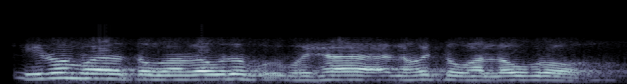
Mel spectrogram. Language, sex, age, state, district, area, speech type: Manipuri, male, 60+, Manipur, Churachandpur, urban, conversation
